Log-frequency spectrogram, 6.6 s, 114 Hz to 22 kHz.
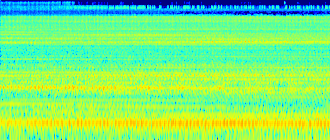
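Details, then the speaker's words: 1932 Studebaker air conditioner blower fan switched on with the engine off, running from the battery. A steady, even whoosh of air with constant fan hum: normal blower operation. "But see, I can turn this on here, and I can turn it on here on the switch, and that's the fan."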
